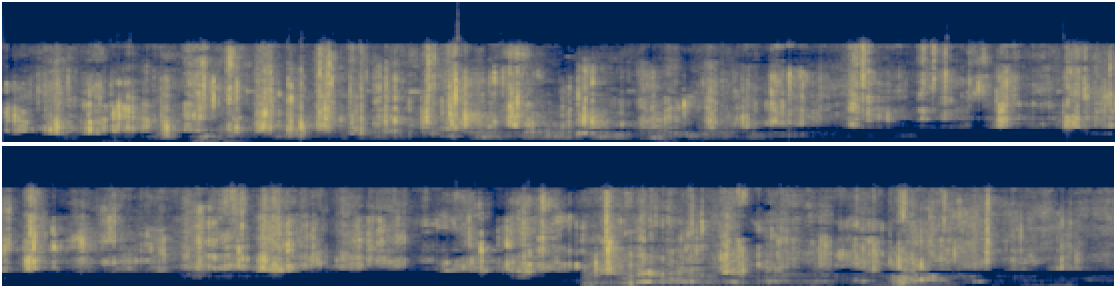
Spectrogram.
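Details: Cute puppy eating with noisy lip smacking, heard as a rapid, continuous rattle of sharp, bright clicks that thin out briefly partway through before resuming.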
